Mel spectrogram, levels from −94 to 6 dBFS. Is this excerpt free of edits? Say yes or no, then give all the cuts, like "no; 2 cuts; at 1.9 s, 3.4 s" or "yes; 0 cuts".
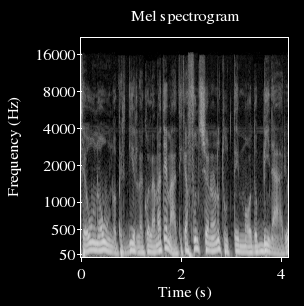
yes; 0 cuts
